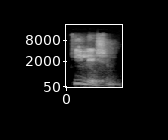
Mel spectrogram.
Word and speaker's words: chelation: want to pronounce it i think it's pronounced as chelation like the h is silent okay it's called chelation okay right so key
